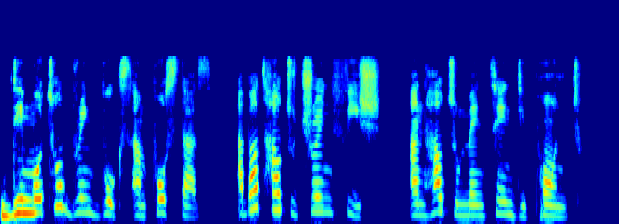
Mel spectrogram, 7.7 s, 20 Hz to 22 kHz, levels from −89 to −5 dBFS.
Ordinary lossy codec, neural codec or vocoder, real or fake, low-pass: none; none; real; none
